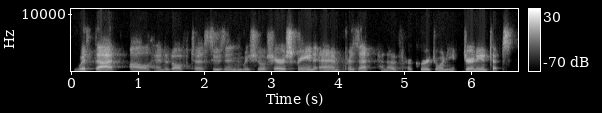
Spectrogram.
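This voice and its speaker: A man's voice: medium pitch, steady tone, moderate pace, a bit bright, highs cut off. A young man hosting a video call, introducing his guest with enthusiasm and plenty of fillers. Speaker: host.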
